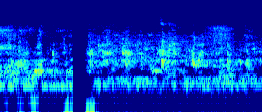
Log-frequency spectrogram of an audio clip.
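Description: Water poured steadily into gram flour batter in a bowl to make a batter for potato chicken tikki, a continuous close splashing pour broken by one brief pause.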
